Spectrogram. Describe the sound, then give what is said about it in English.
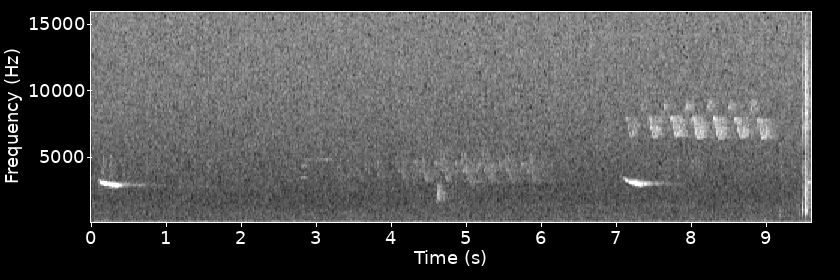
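Faint crossbill calls pass overhead: two sharp, short call notes about seven seconds apart, with a few softer chips between, over a steady background hiss. “Yeah, I've got some crossbills.”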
